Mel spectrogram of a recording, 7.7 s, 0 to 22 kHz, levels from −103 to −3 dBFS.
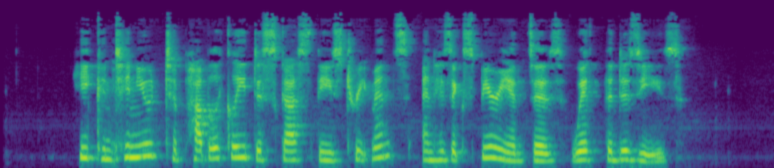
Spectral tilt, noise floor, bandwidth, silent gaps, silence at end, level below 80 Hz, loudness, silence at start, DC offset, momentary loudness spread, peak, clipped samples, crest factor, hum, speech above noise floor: -2 dB/octave; -76 dBFS; 16 kHz; none; 0.9 s; -62 dBFS; -20 LUFS; 0.75 s; under 0.1%; 5 LU; -2 dBFS; under 0.1%; 20 dB; none; 56 dB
